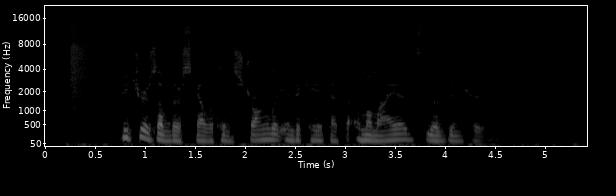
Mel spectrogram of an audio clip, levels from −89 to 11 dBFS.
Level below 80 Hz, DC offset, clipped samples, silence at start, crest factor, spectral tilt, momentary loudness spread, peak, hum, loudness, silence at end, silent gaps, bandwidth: under -90 dBFS; under 0.1%; under 0.1%; 0.2 s; 22 dB; -6 dB/octave; 10 LU; -42 dBFS; none; -62 LUFS; 0.1 s; 0.71-0.75 s, 5.01-5.06 s, 5.19-5.26 s; 15.5 kHz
